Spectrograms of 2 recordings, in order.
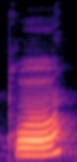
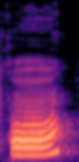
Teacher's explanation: زبان کی نوک اوپر کے سامنے والے دانتوں کی جڑ سے لگا کر طو ادا کیا جاتا ہے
